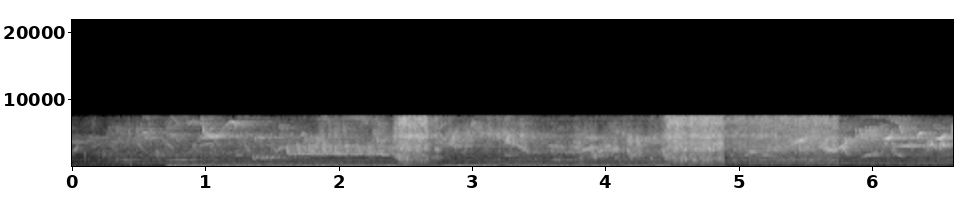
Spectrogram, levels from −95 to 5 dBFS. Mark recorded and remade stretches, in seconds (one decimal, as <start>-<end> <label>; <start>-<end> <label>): 0.0-1.8 recorded; 1.8-5.8 remade; 5.8-6.6 recorded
